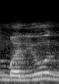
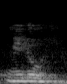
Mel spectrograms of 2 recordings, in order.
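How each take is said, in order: First: مليون said as "malyun", as written; Arabic-style pronunciation. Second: مليون said as "milun"; Pashto pronunciation. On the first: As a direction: say مليون with "mal-" and a y before the long u. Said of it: "نكتب مليون مثل العربي". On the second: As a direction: say مليون as "mi-loon", dropping the y. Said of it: "لكن نلفظ". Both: Shown as a demonstration.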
